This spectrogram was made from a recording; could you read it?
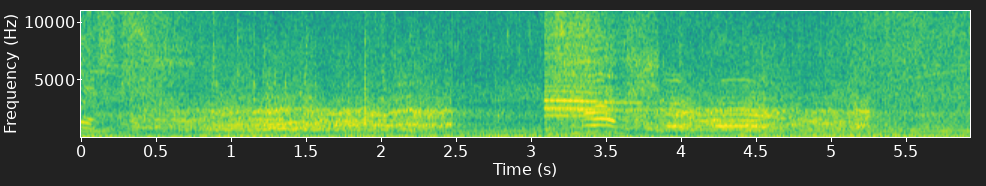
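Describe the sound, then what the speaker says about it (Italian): Tires of a JB700W screech continuously while drifting in GTA 5 Online, with a steady engine drone underneath and a sharper squeal rising midway, loud and sustained throughout. "ho provato a fare un po' di drift ma nulla di eccezionale"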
